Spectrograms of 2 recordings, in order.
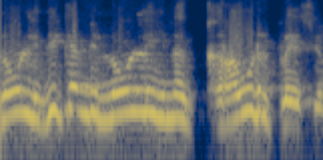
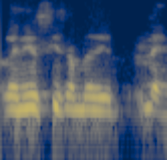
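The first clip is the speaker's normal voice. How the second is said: ordinary delivery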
